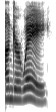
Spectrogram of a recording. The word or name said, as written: underway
